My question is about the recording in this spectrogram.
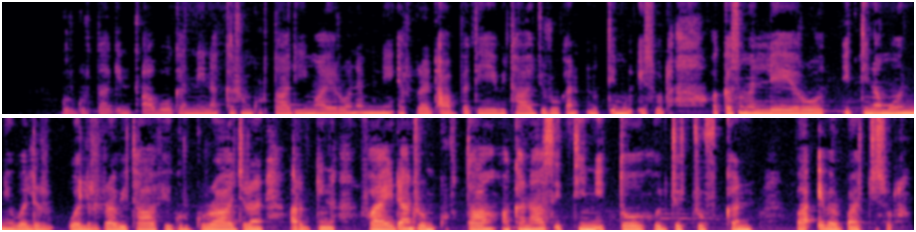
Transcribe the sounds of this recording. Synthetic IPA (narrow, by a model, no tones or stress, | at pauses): ɡʊɾɡʊɾt̪aːkʼɪnt̪ʼaːbo̞ːkɐnːe̞ːnɐkːɐʃɔŋkʊɾt̪aːd̪iːmaːjɛɾo̞ːnɐmnɪʔɪrːɐᶑaːbːɐt̪eːbɪt̪ʰaːd͡ʒɪɾʊkɐnːʊt̪ːɪmʊlʔɪsuːᶑɐ̥ʔɐkːɐsʊmɐlːe̞ːjɛɾo̞ːɪt̪ːɪnɐmo̞ːnːɪwɐlɪrːɐbɪt̪aːfɪɡʊɾɡʊɾaːd͡ʒɪɾɐnɐɾɡɪnɐfaːʔɪd̪aːnʃɔŋkʊɾt̪aːkɐnaːsɪt̪ːiːnɪt̪ːo̞ːhɔd͡ʒːɛt͡ʃːuːfkɐn | b̥aːʔeːbɐɾbaːt͡ʃːɪsʊᶑɐ̥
